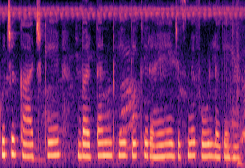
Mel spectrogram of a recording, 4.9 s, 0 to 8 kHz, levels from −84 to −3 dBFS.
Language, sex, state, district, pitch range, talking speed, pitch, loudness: Hindi, female, Uttar Pradesh, Lalitpur, 215-230 Hz, 145 wpm, 225 Hz, -17 LUFS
